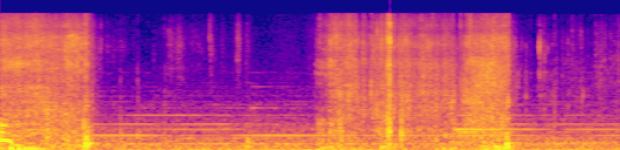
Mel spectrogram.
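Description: Cardboard box flaps and plastic bubble-wrap packing rustling and crinkling as a parcel is opened by hand, in two bursts: about a second at the start and about two seconds in the middle, with a couple of sharp clicks. Soft background music with long held notes sits underneath.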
